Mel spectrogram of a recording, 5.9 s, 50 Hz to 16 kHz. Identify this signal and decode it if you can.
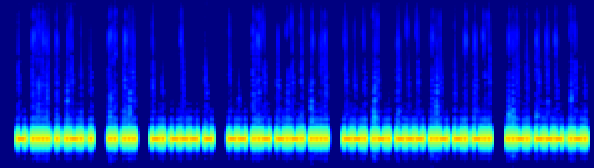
Morse code, heard as a keyed tone, about 45 wpm, 700 Hz. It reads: THERE IS NOT MUCH GROUND FOR
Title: Sentences from Top 1600 Words 50wpm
